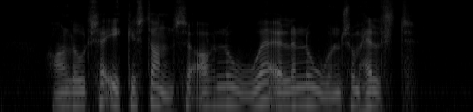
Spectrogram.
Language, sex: Norwegian, male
